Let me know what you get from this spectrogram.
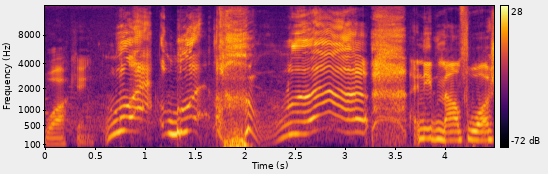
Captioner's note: Goldstar retching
